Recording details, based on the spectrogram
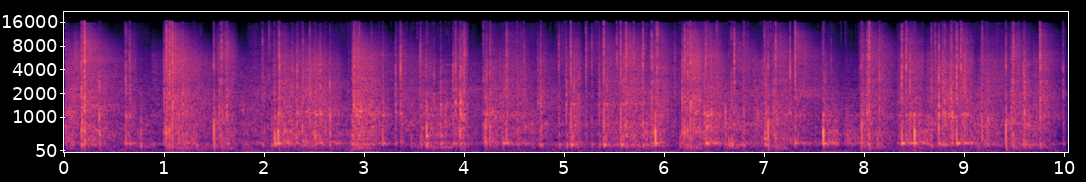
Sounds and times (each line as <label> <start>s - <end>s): plastic bottle being crushed 0.0s - 10.0s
